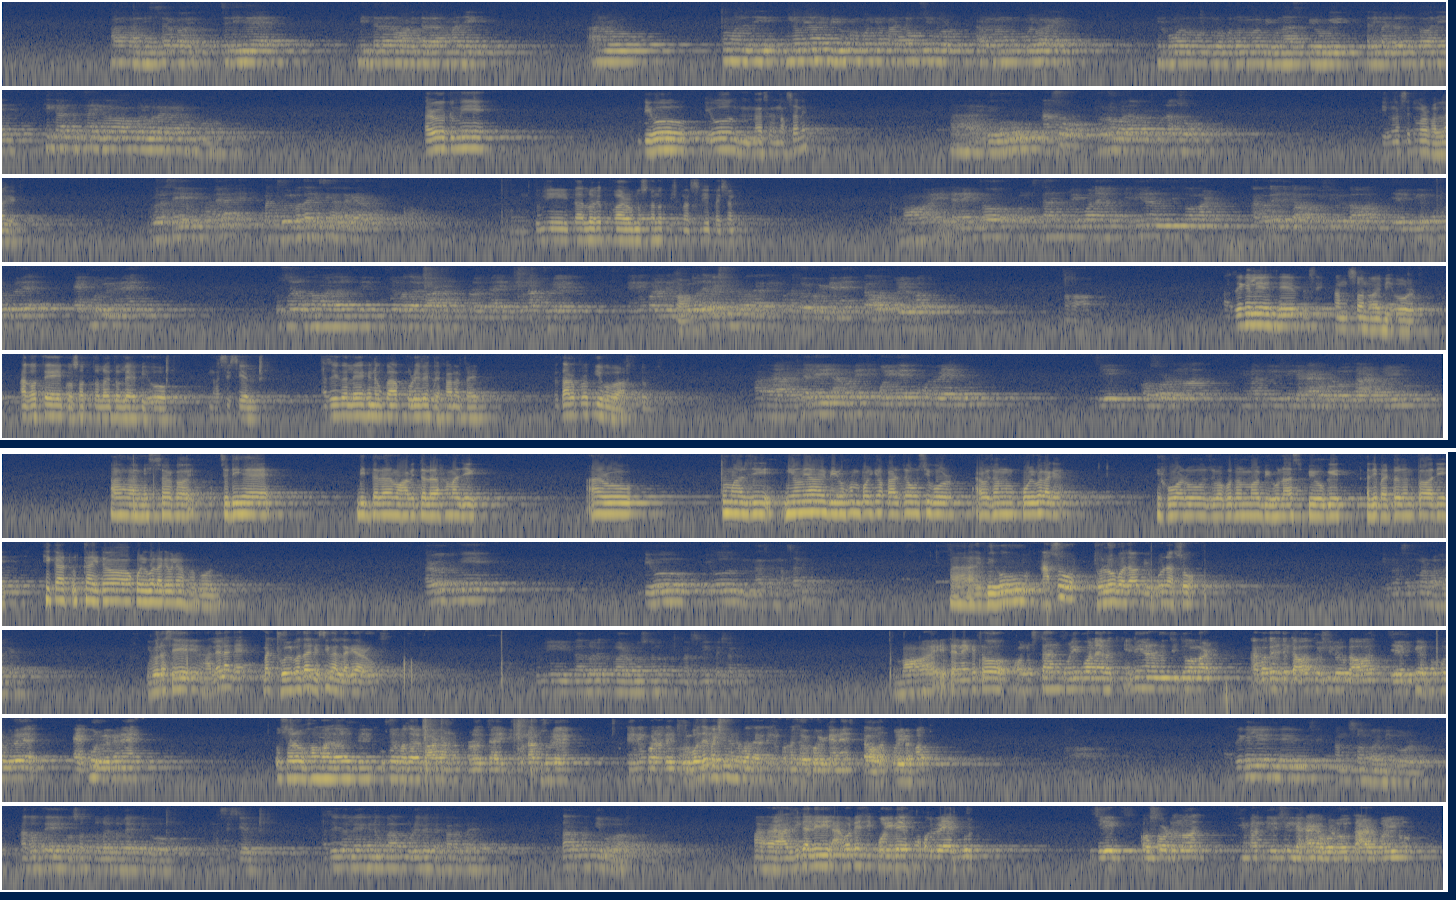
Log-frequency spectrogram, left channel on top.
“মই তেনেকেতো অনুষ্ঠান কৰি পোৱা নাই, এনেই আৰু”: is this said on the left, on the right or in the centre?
Right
